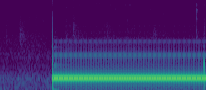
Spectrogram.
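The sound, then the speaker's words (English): A loud, steady electronic phone tone starts abruptly after a short quiet moment and holds unbroken, the ringing of an outgoing call to a mother while waiting for her to answer. Nobody speaks. “Come on, answer the phone, Ma.”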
